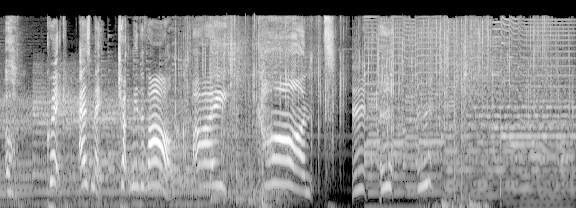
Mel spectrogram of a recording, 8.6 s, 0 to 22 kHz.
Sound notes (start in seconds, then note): 5.2 groaning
